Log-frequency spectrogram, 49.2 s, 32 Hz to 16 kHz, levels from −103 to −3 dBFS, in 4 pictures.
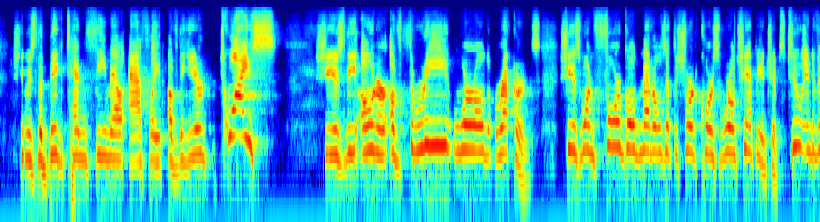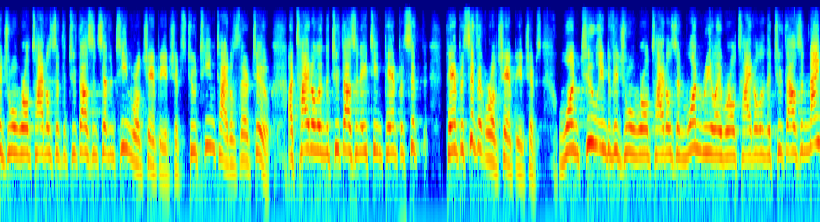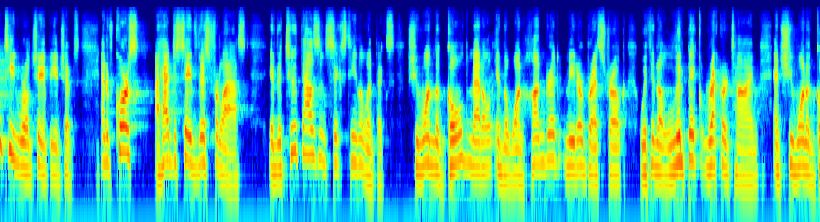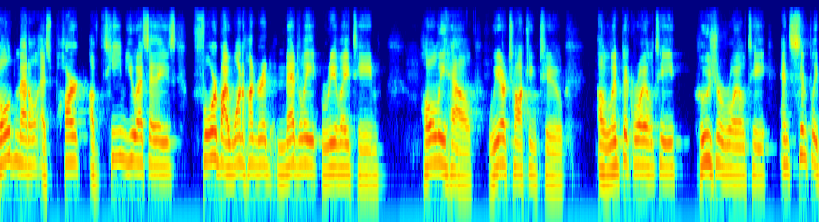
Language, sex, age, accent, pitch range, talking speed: English, male, 30-49, American, 150-230 Hz, 155 wpm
